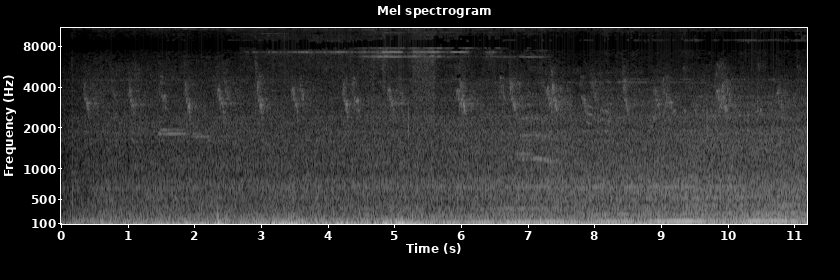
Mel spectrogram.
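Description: A bird chirping over and over, about two chirps a second, over a low rumble that grows louder, with a steady engine hum joining about halfway through as a train draws near.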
